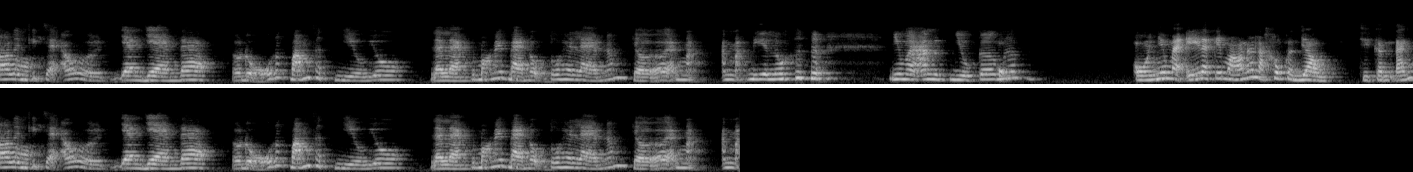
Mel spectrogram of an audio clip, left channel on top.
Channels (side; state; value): right; drops out; at 7.4 s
